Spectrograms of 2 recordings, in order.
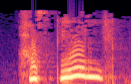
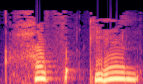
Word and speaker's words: حزقيال: الملحوظة التانية، معنى اسمه حزقيال ممكن تتنطق حزقيال وحزقيال، النطقين صح، عشان كده حتى تلاحظوا في الطابعة البيروتية الحاء عليها مادة وجر، يعني ممكن النطقين صح، حزقيال أو حزقيال. أنا بميل لحزقيال لأنه حزقيال هو في العبري نفس اسم حزقي، عشان بنقول حزقية فبقول حزقيال، لكن النطقين صح.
